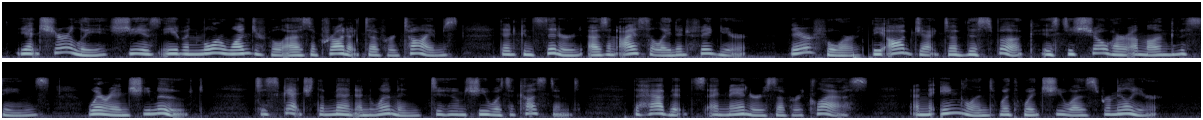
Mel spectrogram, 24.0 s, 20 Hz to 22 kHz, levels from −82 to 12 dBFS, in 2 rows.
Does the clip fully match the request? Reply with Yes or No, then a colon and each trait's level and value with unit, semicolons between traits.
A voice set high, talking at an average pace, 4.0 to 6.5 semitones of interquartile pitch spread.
Yes: high, 215 Hz; average, 155 wpm; wide, 5.5 semitones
